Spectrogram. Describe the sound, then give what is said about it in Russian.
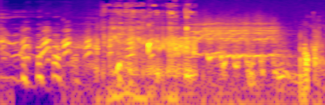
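A horse whinnies loudly, a shrill, wavering neigh that rises and falls over a few seconds before trailing off into snorting breath. “Лошади были давно готовы, а мне все не хотелось расстаться с смотрителем и его дочкой.”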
